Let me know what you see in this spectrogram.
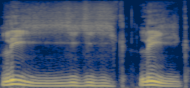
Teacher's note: try to do a lot of Y before the G the g at the end is not so important the Y is very important league league the Premier [Music] League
